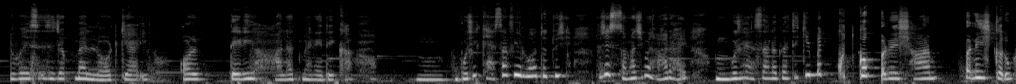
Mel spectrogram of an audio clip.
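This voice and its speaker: Lady doing a calm possessive older husband, hushed slow talk, mellow tone. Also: high-pitched. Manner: soft, hushed and slow in long speeches. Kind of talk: storytelling with acted dialogue.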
